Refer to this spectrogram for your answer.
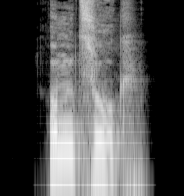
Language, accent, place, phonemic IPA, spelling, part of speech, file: German, Germany, Berlin, /ˈʔʊmt͡suːk/, Umzug, noun, De-Umzug.ogg
- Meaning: 1. move, removal, relocation (change of residence) 2. parade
